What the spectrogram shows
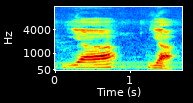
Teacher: یا کا بھی مخرج وہی ہے جو ہم نے الف کا مخرج پڑھا تھا، یعنی جوف دہن، منہ کا خالی والا حصہ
